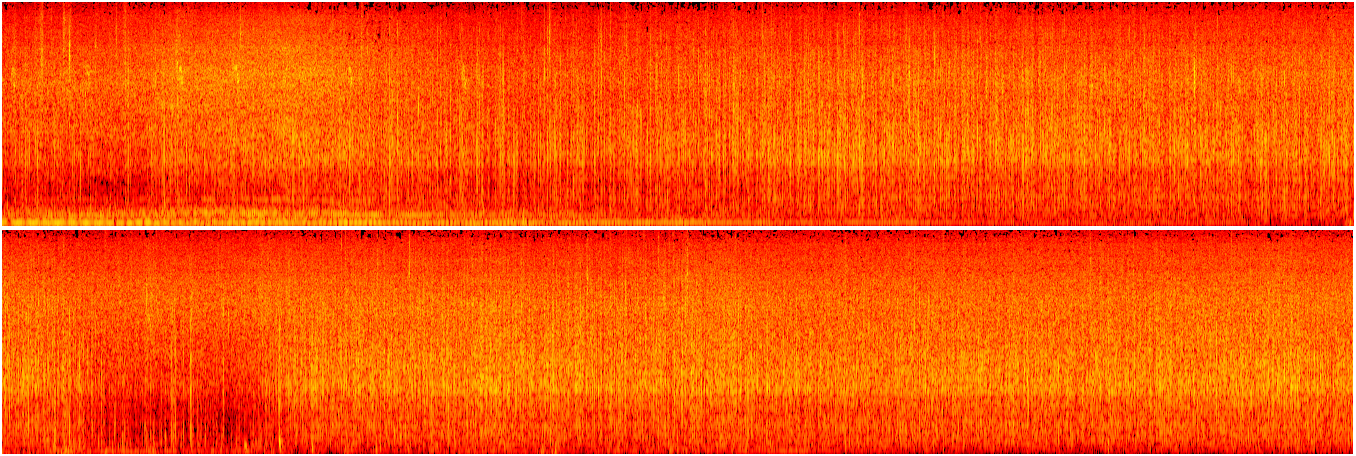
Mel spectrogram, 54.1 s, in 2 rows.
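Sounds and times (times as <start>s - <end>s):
low rumble: 0.0s - 20.9s
heavy rain on umbrella: 0.0s - 54.0s.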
